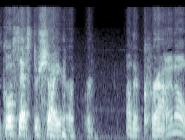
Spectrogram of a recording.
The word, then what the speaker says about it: Gloucestershire: I mean, if no one had ever, like, you know, heard the English pronunciation, they'd make the same mistake I did and think it was Gloucestershire. As I said, the English. Because you know why? Because when we have C's in words, we tend to think you pronounce them.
